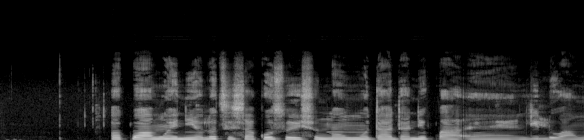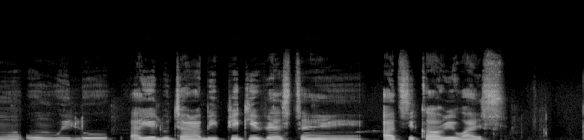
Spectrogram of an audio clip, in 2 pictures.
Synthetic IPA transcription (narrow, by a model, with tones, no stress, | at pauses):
ɔ˧k͡pɔ˧a˨w̃ɔ̃˧e˨nĩ˨j̃ɔ̃˨lo˨˦ti˧ʃa˨ko˨˦su˧˦e˨ʃu˨˦nã˦˨w̃ɔ̃˧da˦˨da˧˦nĩ˦k͡pa˧ɛ˨˦li˦lo˧a˨w̃ɔ̃˧o˧ɾ̃ũ˧˨e˨lo˨ | a̰˧je˦˨lu˧d͡ʒa˦ɾa˧bi˦pi˦ɡi˧vɛ˦˨stɛ̃˨ | a˨ti˧ka˦ɾi˦wa˦i˨s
